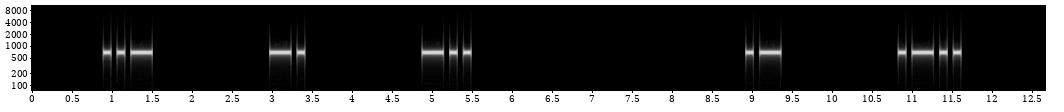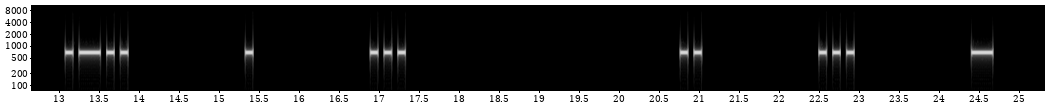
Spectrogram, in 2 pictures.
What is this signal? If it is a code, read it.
Morse code, heard as a keyed tone, about 14 wpm, spaced as for 5 wpm, 700 Hz. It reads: UND ALLES IST
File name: Morsekurs / Witze / Witz 12. Januar 2021, 25 F70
